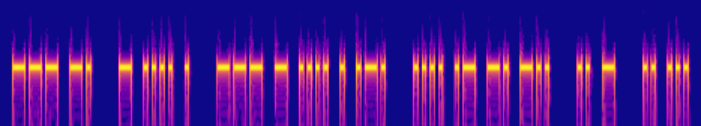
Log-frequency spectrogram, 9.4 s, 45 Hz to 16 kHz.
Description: Morse code, heard as a keyed tone, about 22 wpm, 700 Hz. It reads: ON THE OTHER HAND IT IS
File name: practice / 22wpm / Sentences with 4-Word Phrases - 22wpm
